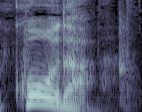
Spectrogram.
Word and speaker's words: CODA: Apple TV Plus 映画コーダ、ハリウッド批評家協会映画賞の 9 部門にノミネートという記事でして、 CODA と書いてコーダ。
